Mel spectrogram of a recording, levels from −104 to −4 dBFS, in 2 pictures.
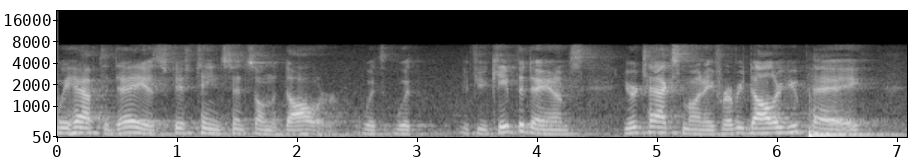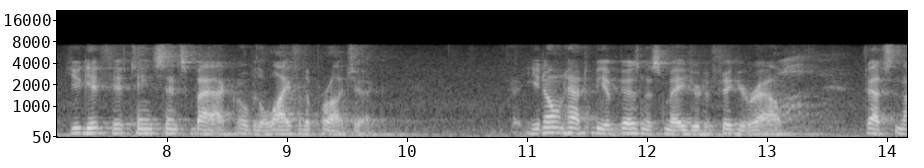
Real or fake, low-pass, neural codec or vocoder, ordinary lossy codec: real; 7.2 kHz; none; MP3, 64 kbps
